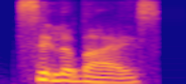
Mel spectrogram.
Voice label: "syllabize", Indian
